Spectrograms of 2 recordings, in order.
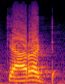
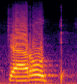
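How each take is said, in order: First: कैरट with a short reduced second vowel, kai-rat; carrot said as kairat. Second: कैरोट with a long o in the second syllable, kai-rot; carrot said as kairot. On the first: Teacher shows pupils the other right way to say कैरट. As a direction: say कैरट quickly as kair-ut. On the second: Teacher shows pupils one right way to say कैरोट. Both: Shown as a demonstration. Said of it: "दोनों तलफ़ुज़ सही है".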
